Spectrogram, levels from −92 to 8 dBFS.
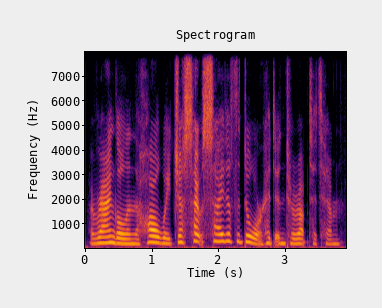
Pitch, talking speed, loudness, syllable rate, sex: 220 Hz, 200 wpm, -16 LUFS, 5.3 syllables/s, female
